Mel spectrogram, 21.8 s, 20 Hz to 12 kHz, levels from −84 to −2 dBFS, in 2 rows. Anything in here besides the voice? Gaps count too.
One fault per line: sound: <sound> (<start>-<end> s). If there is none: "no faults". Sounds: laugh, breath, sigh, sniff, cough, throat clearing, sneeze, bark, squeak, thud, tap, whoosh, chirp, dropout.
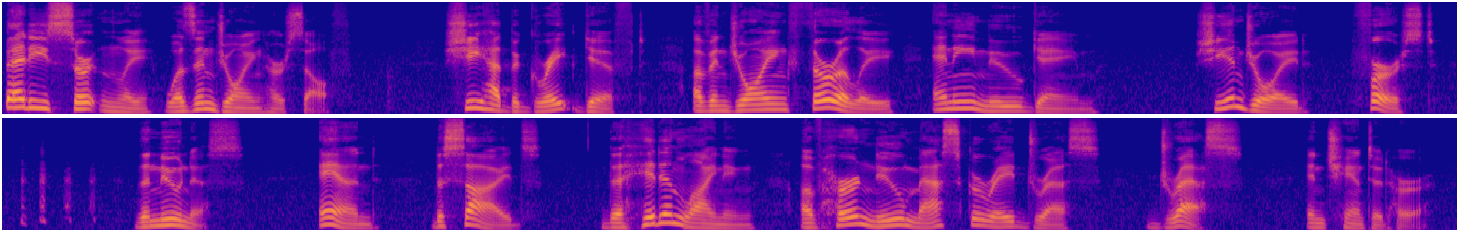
sound: laugh (11.0-11.6 s)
